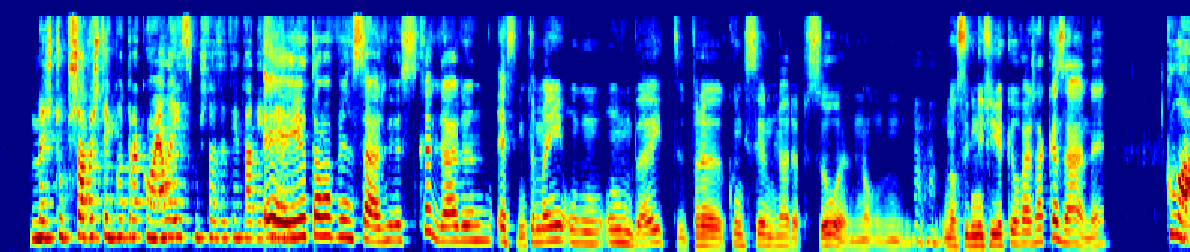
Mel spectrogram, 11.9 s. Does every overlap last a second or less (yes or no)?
yes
